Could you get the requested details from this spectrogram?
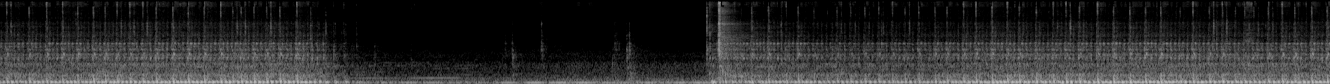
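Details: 1981 Yamaha DT175 air-cooled two-stroke enduro, carburetor tuned in 2016 and untouched since, started monthly: steady crisp idle with an even ring-ding beat, briefly quieter mid-clip, no misses or knocks; healthy engine.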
